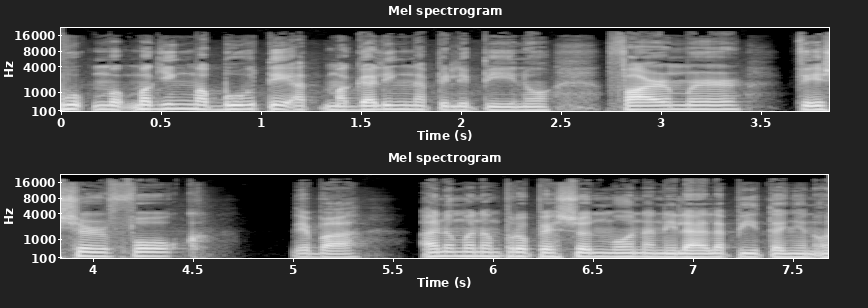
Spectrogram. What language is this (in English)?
Filipino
